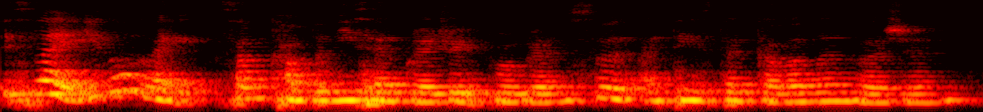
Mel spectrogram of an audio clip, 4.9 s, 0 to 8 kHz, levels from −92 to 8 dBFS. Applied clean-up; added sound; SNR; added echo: none; none; none; reverberation time 0.6 s.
